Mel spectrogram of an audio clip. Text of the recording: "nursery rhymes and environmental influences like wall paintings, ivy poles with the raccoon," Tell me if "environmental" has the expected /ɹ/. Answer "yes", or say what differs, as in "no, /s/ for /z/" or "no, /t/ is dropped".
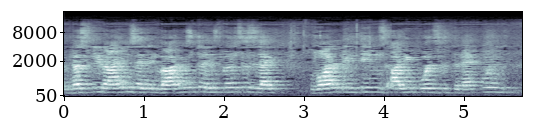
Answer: yes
